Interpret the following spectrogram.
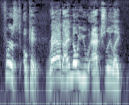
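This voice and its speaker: A man hosting a casual gaming podcast, talking in an excitable, rambling, profane way. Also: sits high, normal speed. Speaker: podcast host.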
